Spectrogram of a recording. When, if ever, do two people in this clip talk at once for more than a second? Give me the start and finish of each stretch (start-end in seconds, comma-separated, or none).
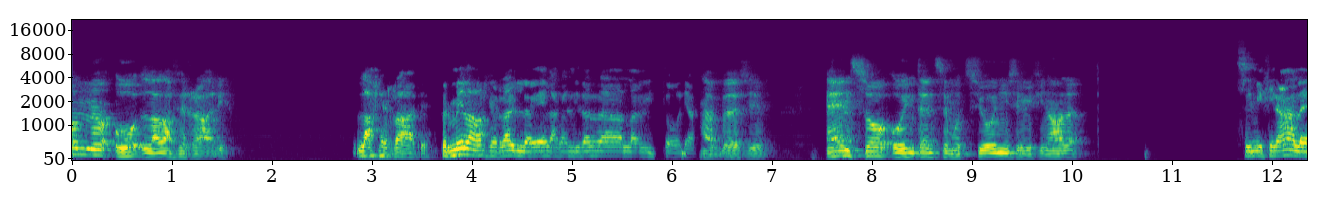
none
